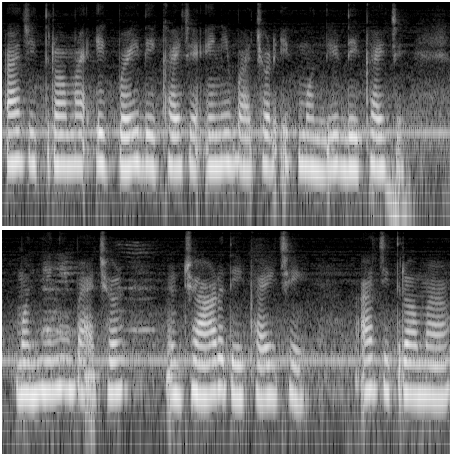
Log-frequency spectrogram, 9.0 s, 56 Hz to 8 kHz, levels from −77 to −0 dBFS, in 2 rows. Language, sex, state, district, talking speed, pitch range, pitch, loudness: Gujarati, female, Gujarat, Gandhinagar, 135 wpm, 205-225 Hz, 215 Hz, -15 LUFS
